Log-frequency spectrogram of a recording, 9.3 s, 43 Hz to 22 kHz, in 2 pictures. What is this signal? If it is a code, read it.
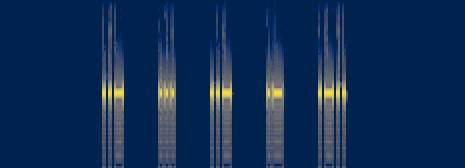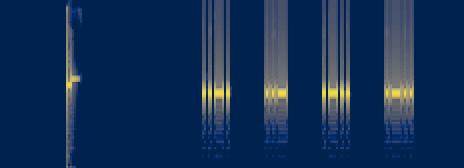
Morse code, heard as a keyed tone, about 38 wpm, spaced as for 18 wpm, 690 Hz. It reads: USUAL FULL
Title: 4x Character Spacing - Top 500 Words - 40wpm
